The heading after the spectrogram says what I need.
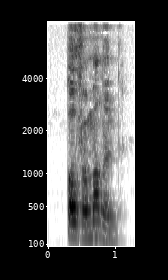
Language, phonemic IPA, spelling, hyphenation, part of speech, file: Dutch, /oːvərˈmɑnə(n)/, overmannen, over‧man‧nen, verb, Nl-overmannen.ogg
- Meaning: to overpower, to overwhelm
